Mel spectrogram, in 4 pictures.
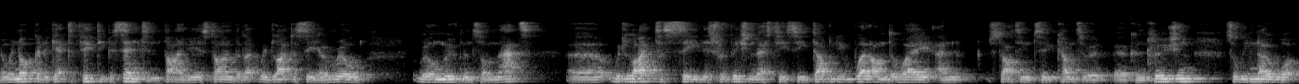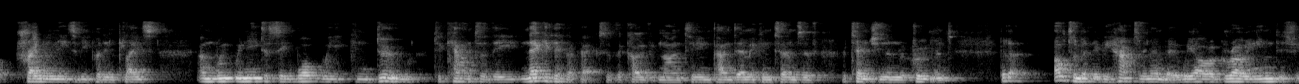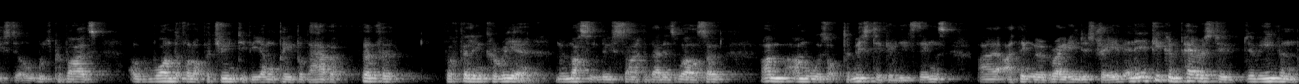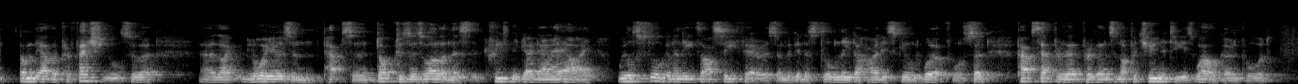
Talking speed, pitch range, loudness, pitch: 215 wpm, 110-130 Hz, -21 LUFS, 120 Hz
